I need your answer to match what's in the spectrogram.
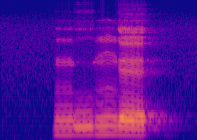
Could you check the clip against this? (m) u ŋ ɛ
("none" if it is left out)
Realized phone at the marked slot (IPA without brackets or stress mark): m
